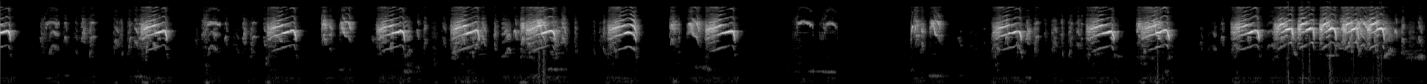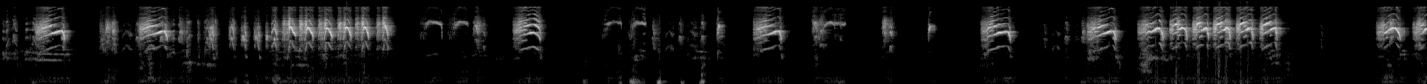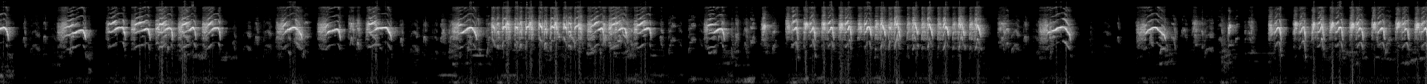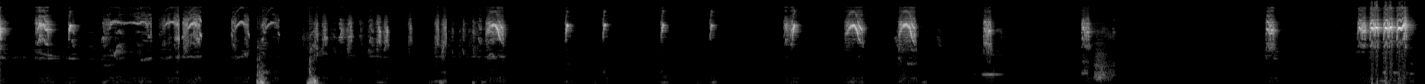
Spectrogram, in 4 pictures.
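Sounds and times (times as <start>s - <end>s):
songbird singing: 9.1s - 27.2s, 28.0s - 50.0s, 56.3s - 57.0s.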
